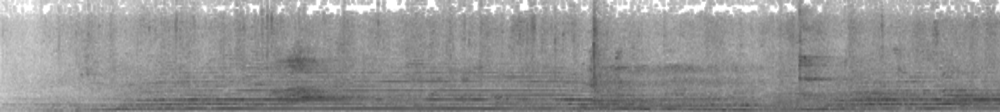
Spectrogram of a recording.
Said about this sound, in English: I'm sitting in the station in Vinnytsia, waiting for the night train to Odessa, and for about the fourth or fifth time today, the air raid siren is going off.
